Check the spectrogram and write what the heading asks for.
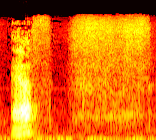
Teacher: the F sound where you're biting down on your lower lip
